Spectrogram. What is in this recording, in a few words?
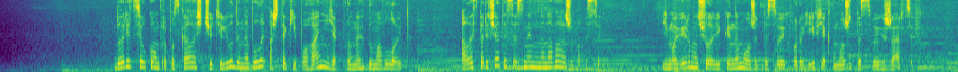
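ukrainian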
